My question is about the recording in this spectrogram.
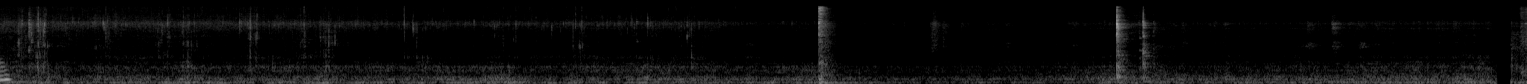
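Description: Chopped spinach boiling in water in a stainless steel pot, stirred with a metal spoon at first, with small clicks of the spoon in the pot. Two sharp metallic knocks on the pot stand out, about 8 and 11 seconds in.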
